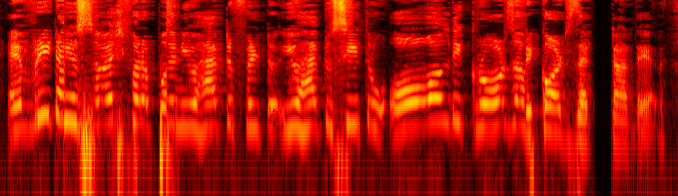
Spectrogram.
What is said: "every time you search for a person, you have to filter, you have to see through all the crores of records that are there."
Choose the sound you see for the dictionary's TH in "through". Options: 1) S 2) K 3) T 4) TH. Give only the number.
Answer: 3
